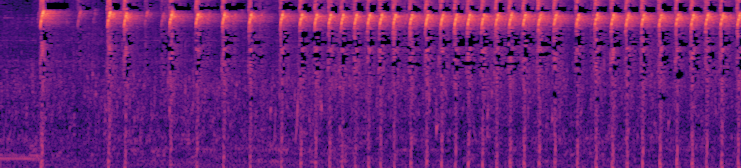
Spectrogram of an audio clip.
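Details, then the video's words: Ashy tailorbird song recorded for tutoring or luring birds: a few spaced, piercing high notes at first, then speeding into a steady rapid series of sharp ticks, roughly four per second. "masteran burung siri siri ampuh suara jernih"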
